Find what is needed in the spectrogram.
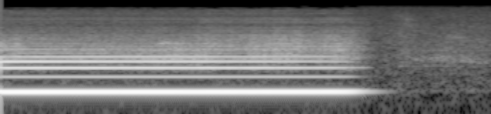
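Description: Solo clarinet holding one long, steady note of a slow melody, tapering off shortly before the end.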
